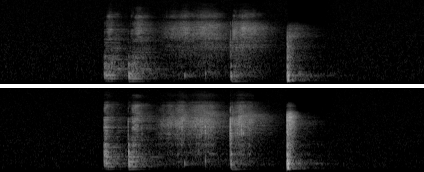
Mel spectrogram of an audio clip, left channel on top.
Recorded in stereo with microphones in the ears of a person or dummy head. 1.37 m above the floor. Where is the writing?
20° right (ahead or behind), 1.1 m.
